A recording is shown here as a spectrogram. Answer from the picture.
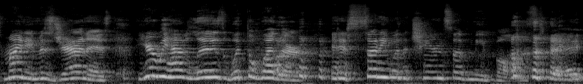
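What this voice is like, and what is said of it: Morning news anchor voice. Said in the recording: “you always put on like your welcome to the morning news voice.”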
